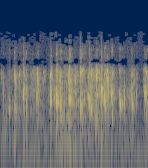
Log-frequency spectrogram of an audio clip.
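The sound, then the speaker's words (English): Hooves of three horses pulling a carriage clip-clop in a quick, steady rhythm of sharp knocks as it moves off late in the day under threatening weather, moderately loud, with no voices over them. “Up, we're off again with only three horses, sir.”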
